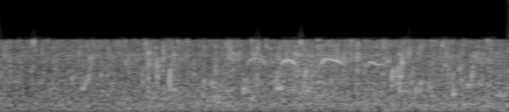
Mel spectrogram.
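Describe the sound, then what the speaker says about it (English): Ducks or geese honk and call outdoors over a steady background of trickling water, moderately near and continuous without talking. "I hear the birds."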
